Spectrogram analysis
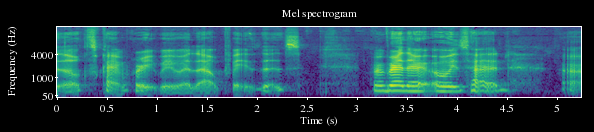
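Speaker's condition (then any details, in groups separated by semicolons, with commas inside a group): Cerebral palsy, mild; speech and motor skills affected, breathing tubes at birth; speech affected, throat tightens, needs deep breaths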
